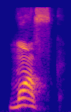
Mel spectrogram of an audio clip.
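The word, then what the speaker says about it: mosque: শব্দের শেষে কিউ ইউ ই একসাথে থাকবে এবং ইউ ই সাইলেন্ট থাকবে। আচ্ছা, খেয়াল করেন। ইউনিক, এটা silent. Check, U E silent. মস্ক, ইউ E silent.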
